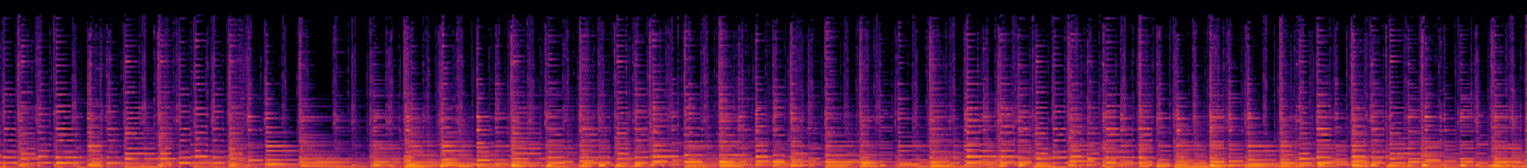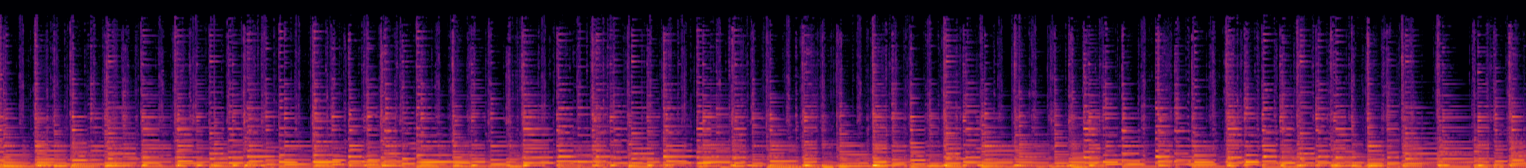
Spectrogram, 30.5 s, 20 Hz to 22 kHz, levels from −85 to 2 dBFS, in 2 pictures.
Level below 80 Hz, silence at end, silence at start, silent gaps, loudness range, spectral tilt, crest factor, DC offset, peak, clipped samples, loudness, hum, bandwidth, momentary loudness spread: -60 dBFS; 0 s; 0 s; none; 2 LU; -2 dB/octave; 18 dB; under 0.1%; -6 dBFS; under 0.1%; -24 LUFS; none; over 20 kHz; 4 LU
